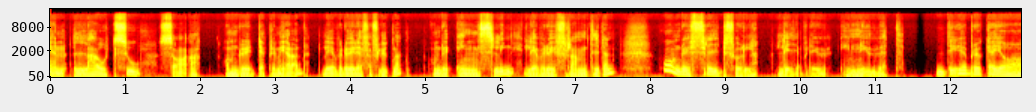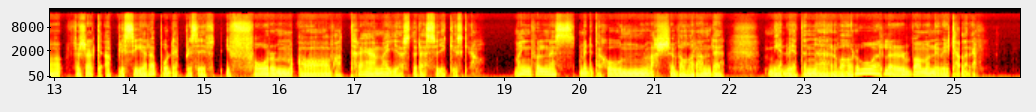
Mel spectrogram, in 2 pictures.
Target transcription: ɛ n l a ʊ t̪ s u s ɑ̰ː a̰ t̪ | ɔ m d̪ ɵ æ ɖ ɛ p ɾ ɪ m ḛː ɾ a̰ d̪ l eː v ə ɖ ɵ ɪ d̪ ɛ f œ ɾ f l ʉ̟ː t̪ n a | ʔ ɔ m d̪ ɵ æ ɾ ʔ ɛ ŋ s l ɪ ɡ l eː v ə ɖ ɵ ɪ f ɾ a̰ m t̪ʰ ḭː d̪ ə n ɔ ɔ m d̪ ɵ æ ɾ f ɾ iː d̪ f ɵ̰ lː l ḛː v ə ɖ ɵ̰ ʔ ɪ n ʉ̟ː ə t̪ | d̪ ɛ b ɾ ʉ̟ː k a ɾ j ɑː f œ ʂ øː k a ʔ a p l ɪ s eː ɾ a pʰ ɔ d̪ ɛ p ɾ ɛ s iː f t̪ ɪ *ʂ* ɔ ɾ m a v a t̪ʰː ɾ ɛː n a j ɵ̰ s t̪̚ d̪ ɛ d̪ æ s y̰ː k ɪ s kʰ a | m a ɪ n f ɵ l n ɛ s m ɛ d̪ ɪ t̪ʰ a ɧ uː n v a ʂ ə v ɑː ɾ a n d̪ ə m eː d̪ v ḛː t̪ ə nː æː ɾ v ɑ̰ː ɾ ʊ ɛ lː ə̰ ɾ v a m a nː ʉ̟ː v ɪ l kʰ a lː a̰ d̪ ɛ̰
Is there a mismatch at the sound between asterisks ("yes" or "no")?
yes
